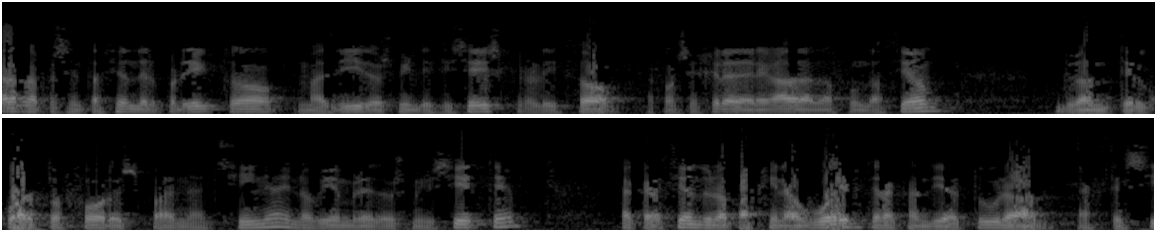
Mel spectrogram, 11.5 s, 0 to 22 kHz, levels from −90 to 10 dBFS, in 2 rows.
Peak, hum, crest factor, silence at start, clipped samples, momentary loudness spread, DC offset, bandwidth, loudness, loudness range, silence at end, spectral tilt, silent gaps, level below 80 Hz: -26 dBFS; none; 20 dB; 0 s; under 0.1%; 11 LU; under 0.1%; 11 kHz; -48 LUFS; 3 LU; 0 s; -7 dB/octave; none; -68 dBFS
